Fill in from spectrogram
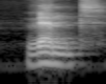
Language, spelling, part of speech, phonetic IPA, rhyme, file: Dutch, wend, verb, [ʋɛnt], -ɛnt, Nl-wend.ogg
- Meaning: inflection of wenden: 1. first-person singular present indicative 2. second-person singular present indicative 3. imperative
